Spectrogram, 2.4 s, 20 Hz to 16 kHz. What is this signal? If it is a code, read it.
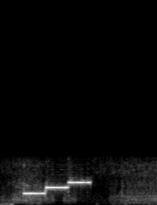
Special information tone.
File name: out- -2011- - - .97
